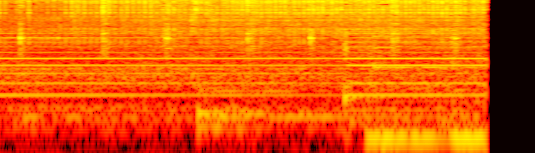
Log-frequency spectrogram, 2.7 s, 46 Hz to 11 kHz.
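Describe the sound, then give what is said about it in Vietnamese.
Clock ticking in a steady, even rhythm over a sustained droning musical background, with a low hum swelling in the final second before the sound cuts off abruptly. “Lúc này kim đồng hồ đã dịch chuyển có 3 giờ sáng.”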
